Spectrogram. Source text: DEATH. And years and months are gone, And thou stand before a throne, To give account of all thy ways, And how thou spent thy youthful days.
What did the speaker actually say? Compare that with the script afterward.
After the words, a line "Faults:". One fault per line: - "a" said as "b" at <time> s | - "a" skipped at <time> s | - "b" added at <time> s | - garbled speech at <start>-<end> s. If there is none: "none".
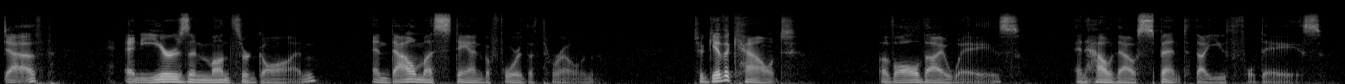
DEATH. And years and months are gone, And thou must stand before the throne, To give account of all thy ways, And how thou spent thy youthful days.
Faults:
- "must" added at 4.2 s
- "a" said as "the" at 5.2 s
